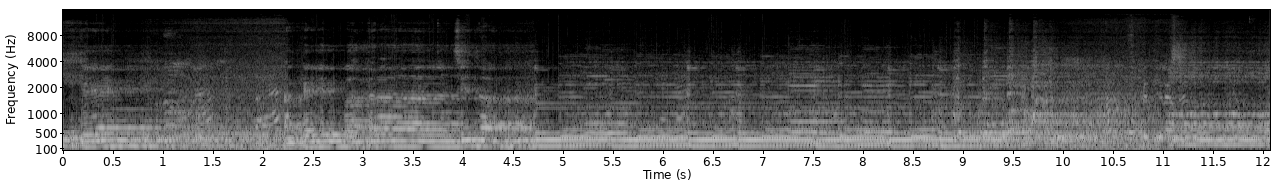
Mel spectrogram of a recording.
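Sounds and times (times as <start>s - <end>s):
electric guitar notes: 0.0s - 12.0s.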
